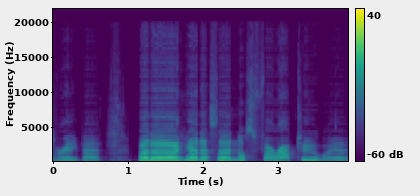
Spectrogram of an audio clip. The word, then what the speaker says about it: Nosferatu: But yeah, that's Nosferatu, how you pronounce that.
